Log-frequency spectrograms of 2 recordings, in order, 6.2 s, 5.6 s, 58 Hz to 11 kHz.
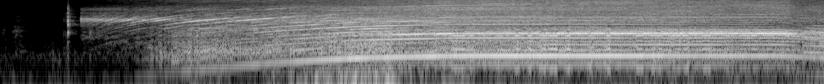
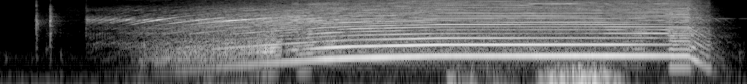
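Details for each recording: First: Panasonic brushless cordless multi-tool in for repair, running flat out. Loud buzzing whine with a rough edge and rattly vibration. Technician suspects a worn motor bearing. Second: Panasonic EY45A5 brushless cordless multi-tool after replacing a 6000 bearing: motor spins up to a steady high tone, holds it smoothly without rattle or wobble, and winds down cleanly. Still loud but no vibration.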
